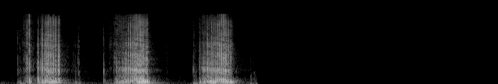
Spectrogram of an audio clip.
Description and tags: scratching rubber
field-recording, OWI, Rubber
